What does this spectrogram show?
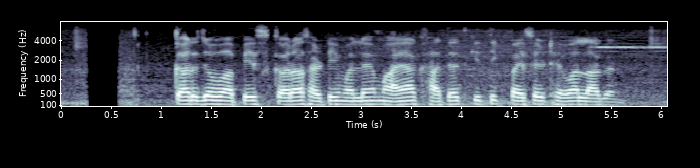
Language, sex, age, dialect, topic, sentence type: Marathi, male, 18-24, Varhadi, banking, question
